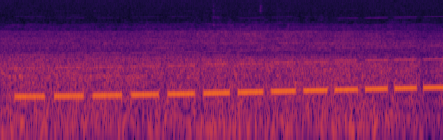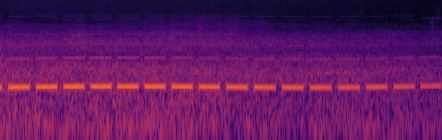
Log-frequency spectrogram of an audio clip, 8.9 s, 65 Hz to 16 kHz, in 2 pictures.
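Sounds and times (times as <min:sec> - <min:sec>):
flight simulator variometer beeping: 0:00.2 - 0:08.8.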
